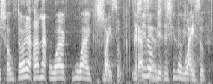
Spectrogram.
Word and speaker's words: Wajszczuk: No, a vos porque yo tenía entendido que la W se pronunciaba como B. Sí, en realidad si vas a Polonia es Weiss. B. Sí, no tenías. Pero no. Pero acá se argentinizó.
